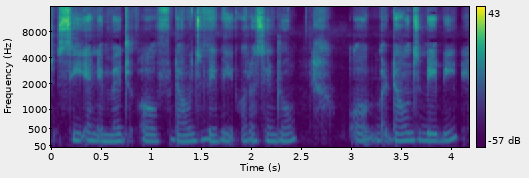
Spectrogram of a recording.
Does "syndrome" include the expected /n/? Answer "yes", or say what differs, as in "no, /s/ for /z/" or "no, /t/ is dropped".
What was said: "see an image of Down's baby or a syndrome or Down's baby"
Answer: yes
